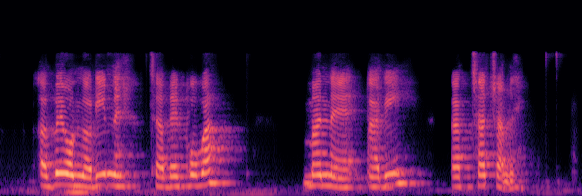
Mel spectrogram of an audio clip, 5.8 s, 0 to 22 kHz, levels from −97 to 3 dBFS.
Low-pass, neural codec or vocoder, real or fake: 7.2 kHz; codec, 16 kHz, 2 kbps, X-Codec, HuBERT features, trained on general audio; fake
